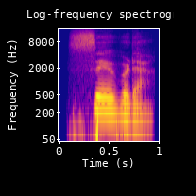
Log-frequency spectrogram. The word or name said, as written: cebra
